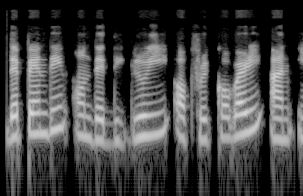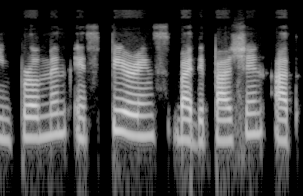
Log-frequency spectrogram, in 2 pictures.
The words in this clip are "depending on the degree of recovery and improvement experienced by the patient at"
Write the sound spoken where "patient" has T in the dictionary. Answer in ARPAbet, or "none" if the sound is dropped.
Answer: none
